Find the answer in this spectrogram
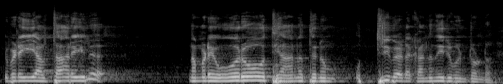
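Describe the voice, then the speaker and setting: A man's voice: a little high, fairly even intonation, brisk, a little mellow. A man leading a charismatic healing service from the altar, giving commands and repeating prayer lines in a chant. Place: church retreat hall at the altar. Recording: echoey hall with faint noise.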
